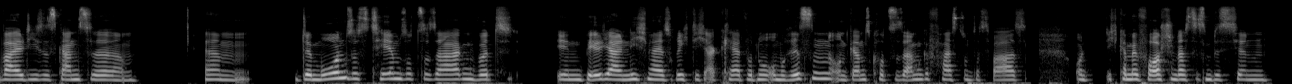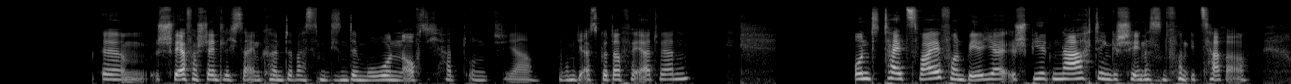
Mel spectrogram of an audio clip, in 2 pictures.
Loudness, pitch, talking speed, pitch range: -27 LUFS, 225 Hz, 155 wpm, 210-235 Hz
